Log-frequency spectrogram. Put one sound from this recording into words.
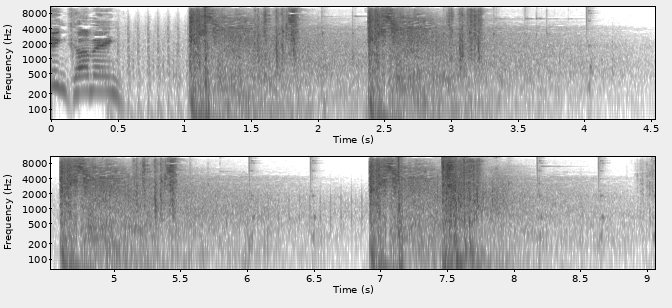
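A rifle fires loud, booming shots that echo and fade.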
